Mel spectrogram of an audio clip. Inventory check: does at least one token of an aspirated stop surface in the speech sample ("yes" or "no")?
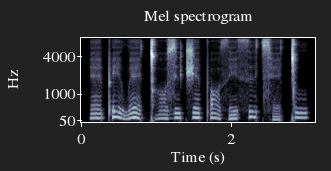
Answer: yes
